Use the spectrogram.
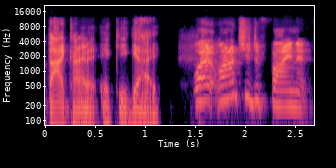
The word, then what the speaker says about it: ikigai: types of conversations related to this but your icky guy did I say it right yeah and not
